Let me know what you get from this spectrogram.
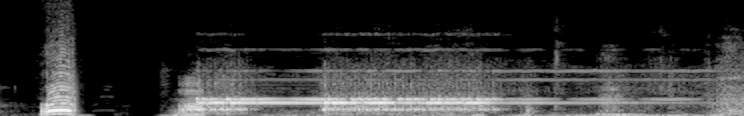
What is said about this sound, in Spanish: El timbre telefónico interrumpe las visiones nocturnas.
